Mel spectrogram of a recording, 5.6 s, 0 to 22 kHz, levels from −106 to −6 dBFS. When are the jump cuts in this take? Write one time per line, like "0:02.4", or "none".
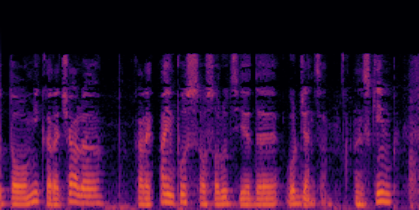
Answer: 0:02.0

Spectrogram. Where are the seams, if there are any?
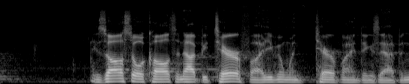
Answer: none

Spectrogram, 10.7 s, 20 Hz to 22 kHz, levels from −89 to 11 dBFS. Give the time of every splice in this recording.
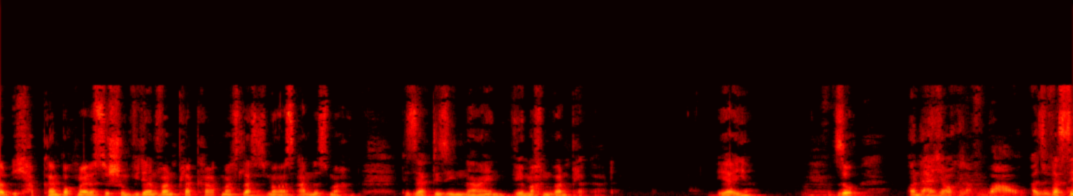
0:07.1

